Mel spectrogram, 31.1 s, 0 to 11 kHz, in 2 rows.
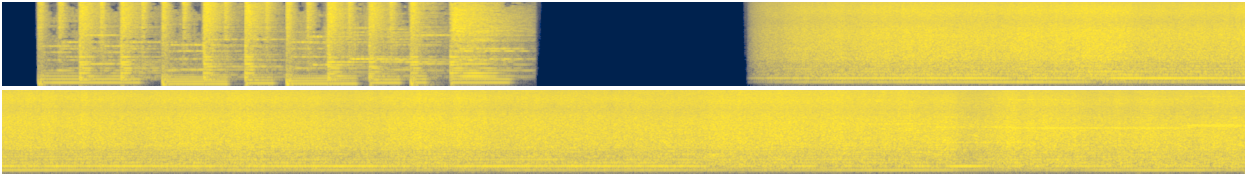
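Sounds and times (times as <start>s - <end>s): station noise hiss: 9.4s - 31.0s
train hum with fixed tones: 9.4s - 31.0s.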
